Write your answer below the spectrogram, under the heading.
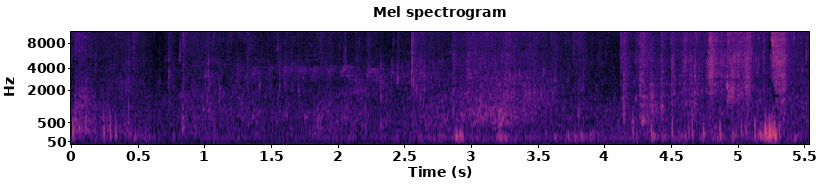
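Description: Shallow lake water splashing and trickling as a springer spaniel puppy wades at the shore, with short splashes that get louder for about a second near the end.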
